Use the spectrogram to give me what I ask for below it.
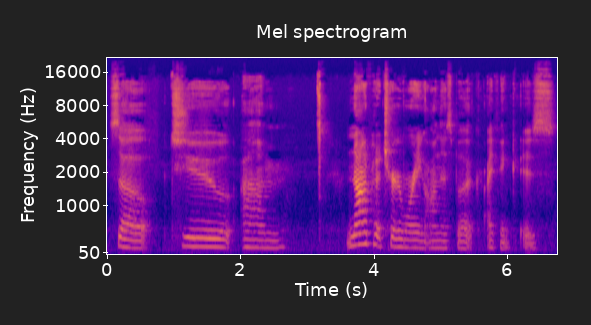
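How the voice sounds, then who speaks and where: A woman's voice: low-pitched, slow pace, bright, forceful tone. A woman reviewing a book, reading its blurb aloud and then chatting loosely with many restarts. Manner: rambling, many restarts and trailing thoughts. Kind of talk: casual book review chat.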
